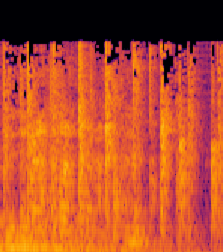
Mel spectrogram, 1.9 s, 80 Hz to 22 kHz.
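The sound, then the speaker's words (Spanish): Applause from a small group, a dense, steady patter of hand claps lasting about two seconds, with some voices mixed in beneath it. “Me gané un 10 felicitado, aplaude”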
